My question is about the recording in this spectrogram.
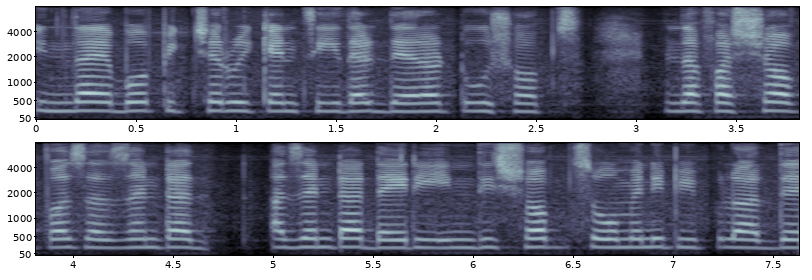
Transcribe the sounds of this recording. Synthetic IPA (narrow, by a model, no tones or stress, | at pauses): ɪ̃nd̪ɐɐboːpik̚t͡ʃəɾʋiːkɛ̃nsiːd̪æʈ̚d̪eːɾaːɾʈuːʃɔːpsɪ̃nd̪ɐfɐsʈʃɔːpʋɔːzz̃ɳʈa | ɐzə̃ɳʈaːɾɖaɪjɾiɪ̃nd̪isʃɔːpsoːmenipiːpəlaːɾd̪eːɾ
